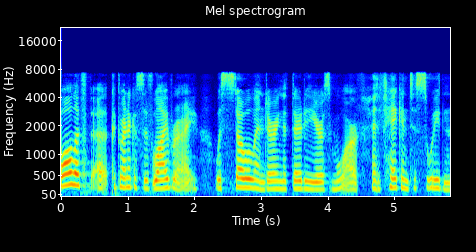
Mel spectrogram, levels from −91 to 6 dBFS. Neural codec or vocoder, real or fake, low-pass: codec, 16 kHz, 0.5 kbps, FunCodec, trained on LibriTTS, 25 frames a second; fake; 7.2 kHz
